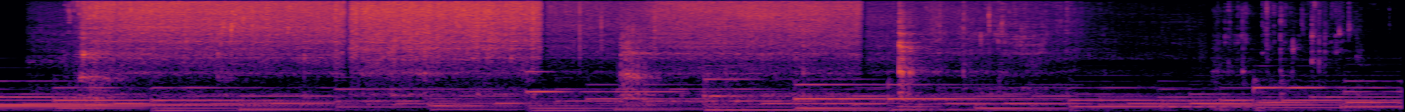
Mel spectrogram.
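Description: Diced onion and courgette sizzling as they fry in a stainless steel saucepan, stirred with a wooden spoon, over gentle background piano music. The sizzle starts about half a second in, is loudest for the first few seconds and dies away over the last few.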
